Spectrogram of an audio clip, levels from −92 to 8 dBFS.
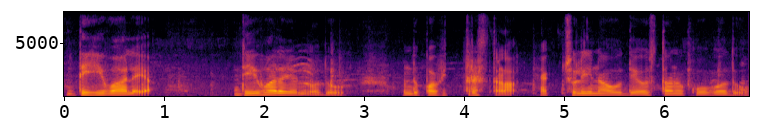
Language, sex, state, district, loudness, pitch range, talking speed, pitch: Kannada, male, Karnataka, Raichur, -20 LUFS, 130-145 Hz, 95 wpm, 135 Hz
